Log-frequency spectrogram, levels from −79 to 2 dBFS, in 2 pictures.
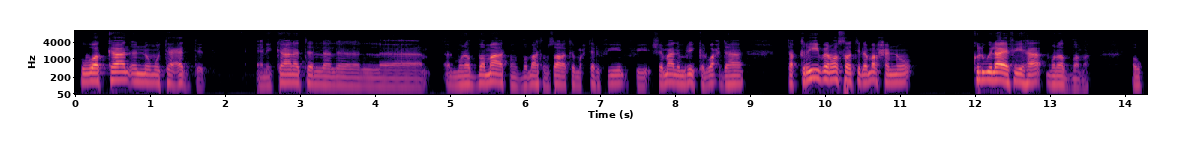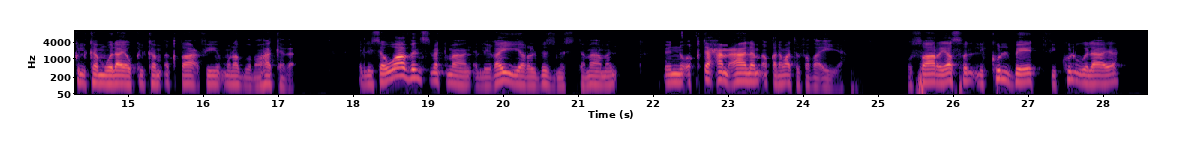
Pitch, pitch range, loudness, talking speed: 120 Hz, 110-135 Hz, -31 LUFS, 110 wpm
